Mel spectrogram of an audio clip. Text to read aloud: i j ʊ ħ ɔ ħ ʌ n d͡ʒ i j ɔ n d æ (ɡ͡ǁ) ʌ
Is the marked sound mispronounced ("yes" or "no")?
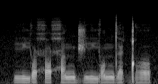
yes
